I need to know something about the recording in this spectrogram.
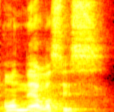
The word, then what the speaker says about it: analysis: 분석하다는 analyze고 얘 명사가 이제 추상 명사가 하나 있고 사람 명사가 하나 있는데 둘의 발음이 또 헷갈려요. 동사는 analyze였죠. 강사 이름절. 그 다음에 분석은 강사 이음절에 있어요. 얘는 analysis.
